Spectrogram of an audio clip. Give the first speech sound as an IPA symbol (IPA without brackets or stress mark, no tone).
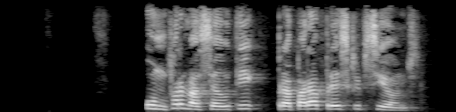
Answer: u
